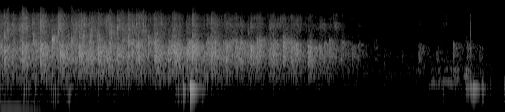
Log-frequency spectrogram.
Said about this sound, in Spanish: Entonces, démosle un aplauso a nuestro Dios.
